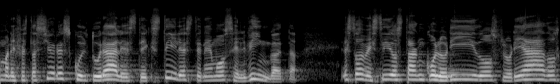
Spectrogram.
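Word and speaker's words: 紅型: Por lo general estas túnicas femeninas, van a ser elaboradas justamente con esta técnica del bingata.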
